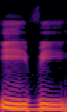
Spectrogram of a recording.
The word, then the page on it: ivi: Mixtec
